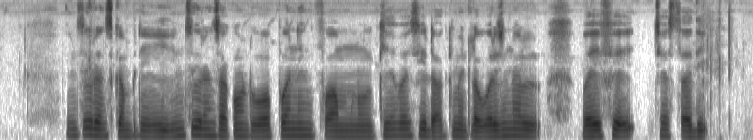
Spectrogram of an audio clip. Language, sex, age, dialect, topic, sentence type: Telugu, male, 60-100, Southern, banking, statement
